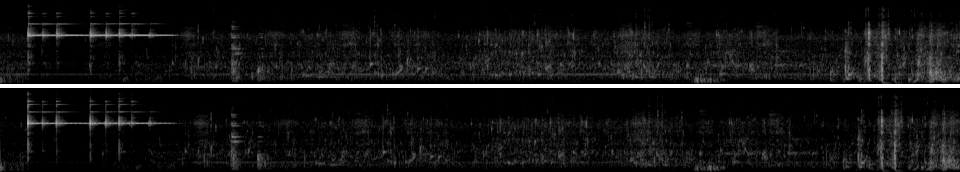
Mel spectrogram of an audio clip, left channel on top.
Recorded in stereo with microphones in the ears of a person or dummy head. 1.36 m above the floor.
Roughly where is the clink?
Right.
